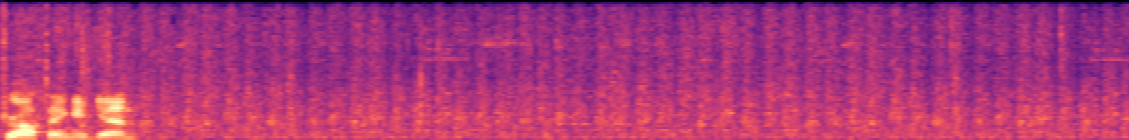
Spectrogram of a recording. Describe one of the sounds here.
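A steam locomotive chugs steadily along the track.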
